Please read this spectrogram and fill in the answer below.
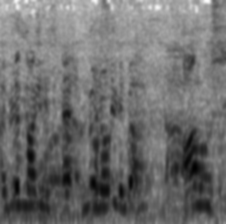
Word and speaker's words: Aarhus: It's because in Denmark, you know, in Aarhus, it's a double A, and double A is called O. Okay. AA is called O. O. You know, Aarhus is AA. R-I-H-U-S. So it's called Aarhus.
